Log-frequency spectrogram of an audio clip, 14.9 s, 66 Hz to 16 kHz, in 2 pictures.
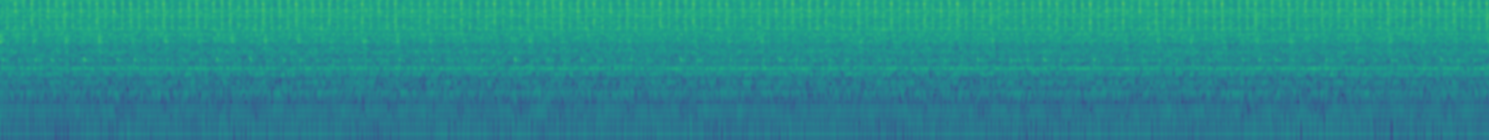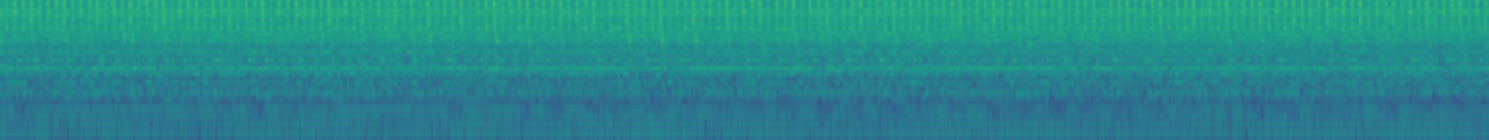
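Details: VW Polo Sedan at 93,000 km, cold-start idle: a loose, somewhat uneven tapping about three times a second over the engine hum; a knock from inside whose source is not yet pinned down.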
